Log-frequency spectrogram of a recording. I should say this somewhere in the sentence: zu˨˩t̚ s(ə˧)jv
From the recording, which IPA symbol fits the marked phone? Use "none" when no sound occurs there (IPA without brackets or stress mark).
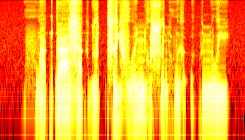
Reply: ə˨˦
